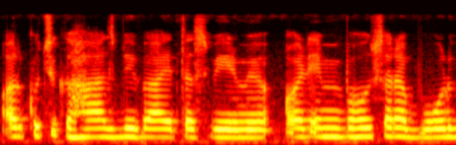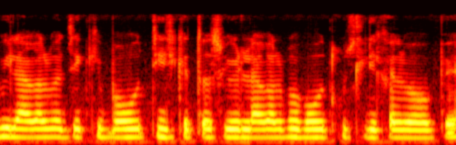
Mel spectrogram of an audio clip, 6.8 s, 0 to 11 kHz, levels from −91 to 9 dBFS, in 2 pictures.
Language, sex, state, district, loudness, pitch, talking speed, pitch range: Bhojpuri, female, Bihar, Saran, -12 LUFS, 185 Hz, 265 wpm, 185-195 Hz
